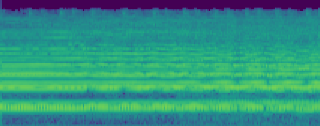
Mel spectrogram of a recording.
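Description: Free-jazz big-band horn section of trumpets and reeds holding a loud, long sustained chord together. Several steady notes sound at once, with a slight waver creeping in near the end.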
